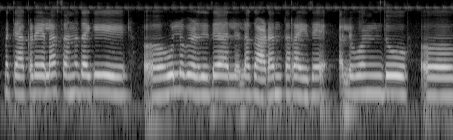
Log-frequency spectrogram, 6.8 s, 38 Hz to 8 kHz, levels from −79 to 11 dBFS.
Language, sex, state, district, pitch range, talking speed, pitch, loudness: Kannada, female, Karnataka, Bijapur, 210-225 Hz, 115 wpm, 220 Hz, -15 LUFS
